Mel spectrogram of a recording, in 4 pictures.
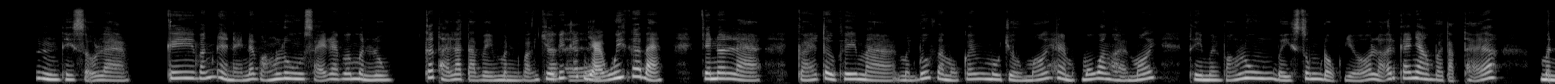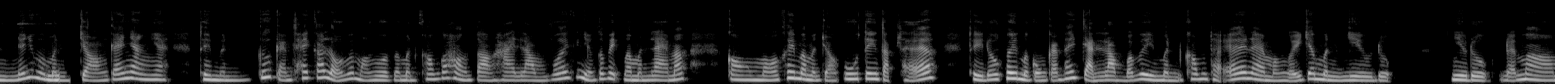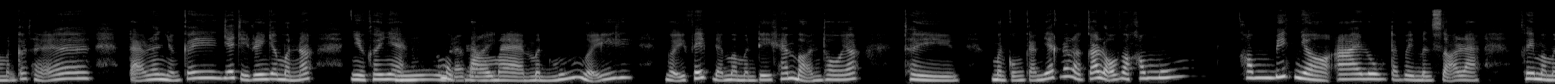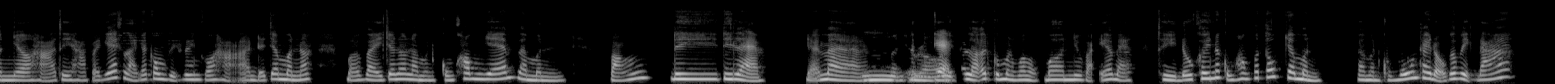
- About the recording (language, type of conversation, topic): Vietnamese, advice, Làm thế nào để cân bằng lợi ích cá nhân và lợi ích tập thể ở nơi làm việc?
- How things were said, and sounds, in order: other background noise; tapping; horn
